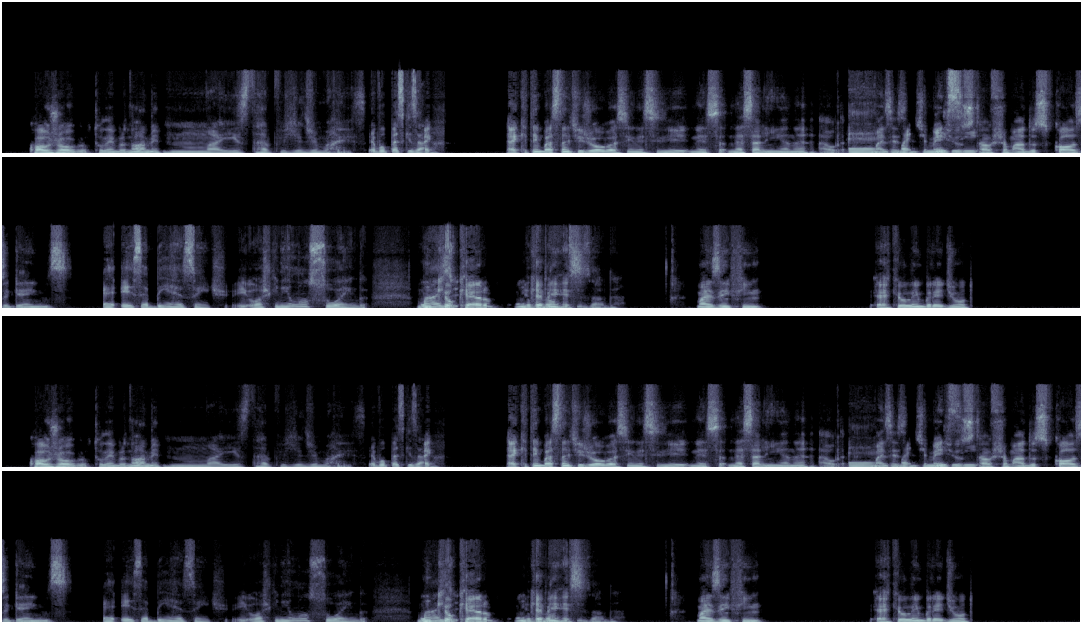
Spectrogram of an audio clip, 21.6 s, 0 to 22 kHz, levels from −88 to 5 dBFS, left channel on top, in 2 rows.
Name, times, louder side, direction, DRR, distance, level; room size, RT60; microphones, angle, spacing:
voice 1, 0.3-1.6 4.2-4.3 5.0-11.4 15.0-16.6 17.7-18.4 19.5-20.5, equal, 5° left, 0.6 m, -27 dB
voice 2, 1.6-4.2 8.4-9.8 11.8-15.3 16.0-17.0, left 3 dB, 60° left, 1.4 m, -31 dB
head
